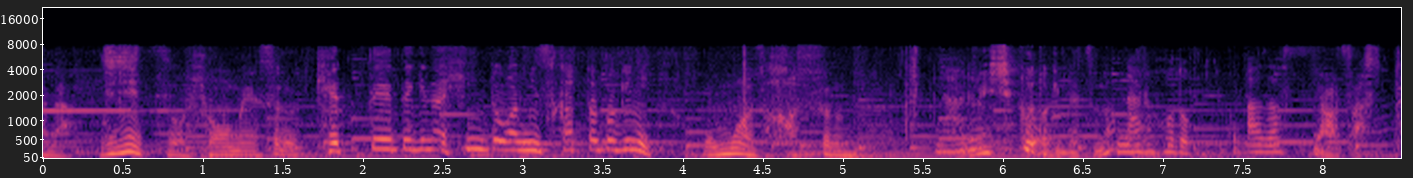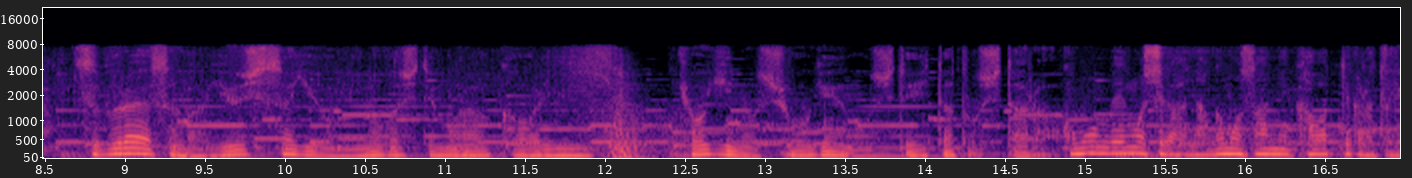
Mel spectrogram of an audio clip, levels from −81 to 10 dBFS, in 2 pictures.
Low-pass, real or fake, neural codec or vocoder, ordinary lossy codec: none; real; none; none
